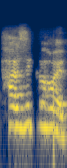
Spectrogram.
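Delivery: said really quietly, almost swallowed, slightly high voice. Retelling greeting a friend getting in the car: imitating saying it really quietly. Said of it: "Really quietly".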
